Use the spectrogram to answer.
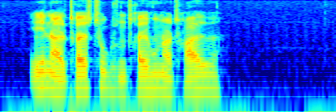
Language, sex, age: Danish, male, 46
